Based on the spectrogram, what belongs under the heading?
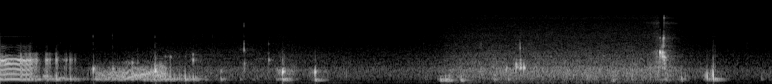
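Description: Irregular gurgling and rumbling growls with squeaky bursts, loud stomach growling from hunger.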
